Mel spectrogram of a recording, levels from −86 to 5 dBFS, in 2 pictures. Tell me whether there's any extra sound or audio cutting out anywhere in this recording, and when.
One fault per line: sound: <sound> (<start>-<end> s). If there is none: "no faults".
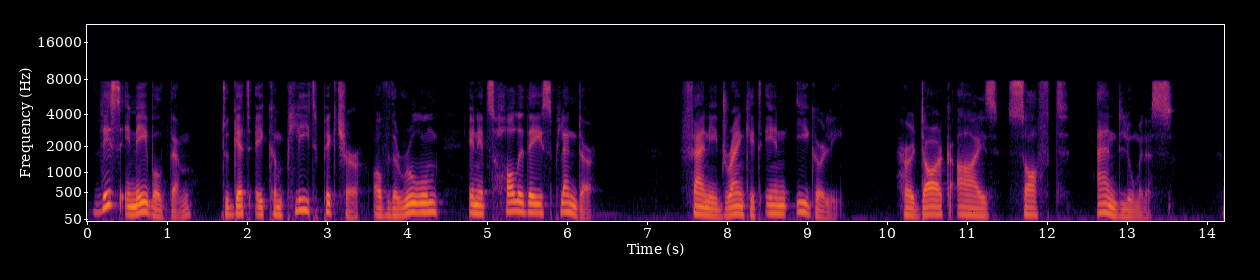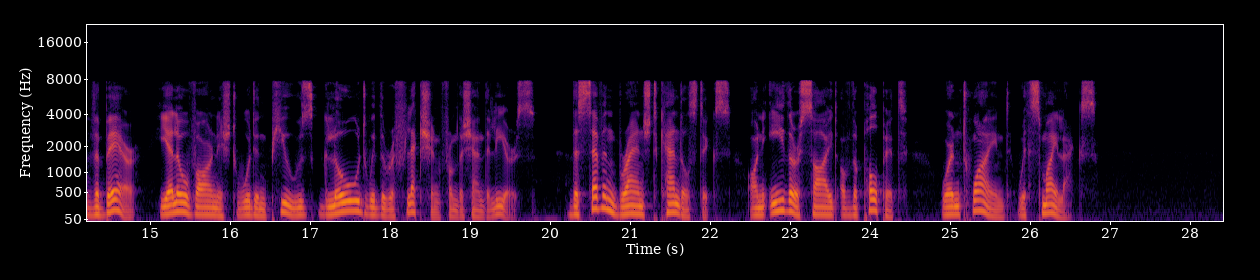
no faults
